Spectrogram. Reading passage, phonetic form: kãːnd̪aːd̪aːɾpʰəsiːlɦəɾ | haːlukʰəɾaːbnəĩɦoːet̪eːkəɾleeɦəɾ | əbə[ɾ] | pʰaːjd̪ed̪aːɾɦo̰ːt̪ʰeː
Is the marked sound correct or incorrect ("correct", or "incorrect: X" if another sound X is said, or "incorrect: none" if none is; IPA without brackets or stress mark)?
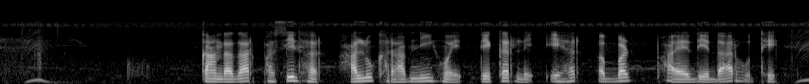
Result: incorrect: ɽ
